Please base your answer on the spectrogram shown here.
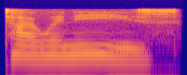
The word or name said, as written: Taiwanese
